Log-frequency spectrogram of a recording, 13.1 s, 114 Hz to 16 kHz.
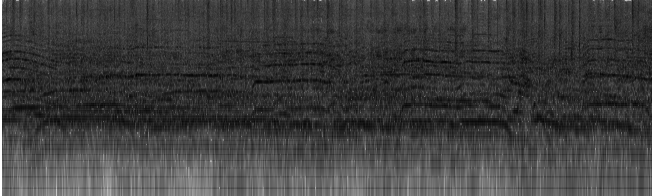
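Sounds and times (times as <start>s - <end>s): crowd cheering and yelling: 0.0s - 13.0s.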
